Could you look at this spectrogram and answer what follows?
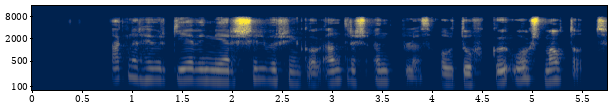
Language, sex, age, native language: Icelandic, male, 20-29, Icelandic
